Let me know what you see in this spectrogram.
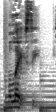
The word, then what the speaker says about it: Milacci: So my guest today is CJ Milacci.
